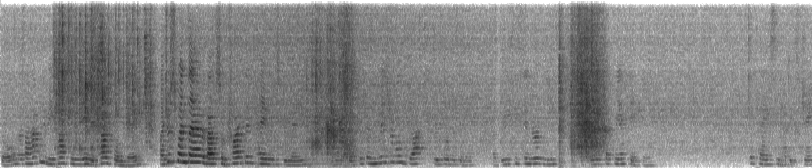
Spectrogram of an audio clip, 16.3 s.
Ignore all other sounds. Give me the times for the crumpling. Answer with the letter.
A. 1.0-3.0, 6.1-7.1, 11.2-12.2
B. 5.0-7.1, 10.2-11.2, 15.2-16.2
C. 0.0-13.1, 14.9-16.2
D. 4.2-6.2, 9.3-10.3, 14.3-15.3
A.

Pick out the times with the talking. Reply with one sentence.
You can hear the talking from 0.0 to 13.1 s and from 14.9 to 16.2 s.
